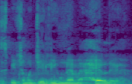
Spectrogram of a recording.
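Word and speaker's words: Hillel: Heller, a pronúncia certa do nome.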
